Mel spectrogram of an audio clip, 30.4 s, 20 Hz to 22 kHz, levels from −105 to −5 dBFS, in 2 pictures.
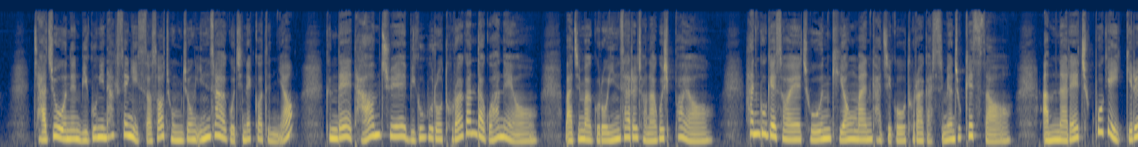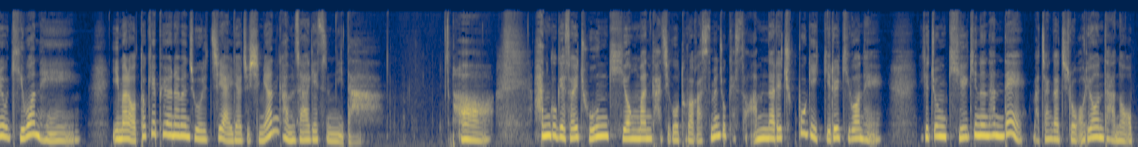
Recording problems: none

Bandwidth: 16 kHz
